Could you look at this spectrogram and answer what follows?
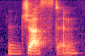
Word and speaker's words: Justin: more of a ah, oftentimes actually I hear it as more of a oo, but it's really ja, like in just. And then the second syllable is schwa, n, or a syllabic n.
